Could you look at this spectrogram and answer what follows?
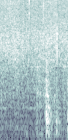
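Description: Onion and garlic fry in a hot pan for curry fried rice, a close, steady hiss of sizzling oil with a brief surge of crackle partway through.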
